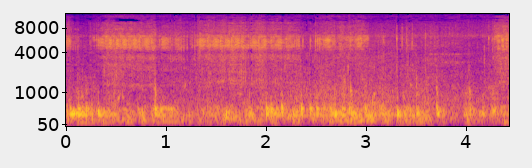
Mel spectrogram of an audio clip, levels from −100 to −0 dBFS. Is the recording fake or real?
real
